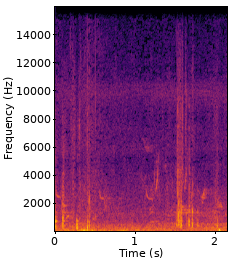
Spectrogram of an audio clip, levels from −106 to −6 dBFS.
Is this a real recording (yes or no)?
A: yes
